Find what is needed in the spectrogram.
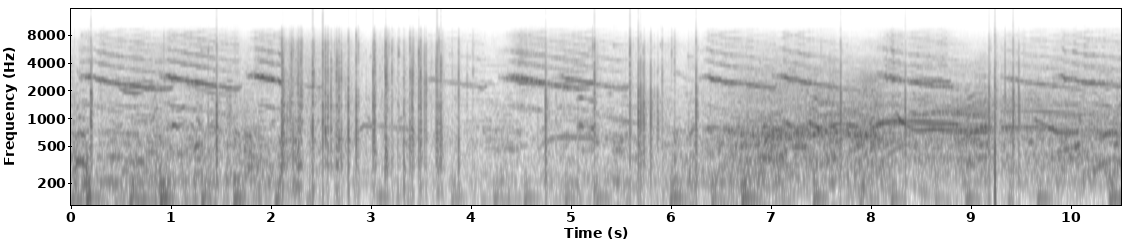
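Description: Fireworks castle tower (castillo) going off: a whistling firework gives a falling whistle over and over, about once a second. Two bursts of rapid crackling firecrackers break in, about two seconds in and again near the middle.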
